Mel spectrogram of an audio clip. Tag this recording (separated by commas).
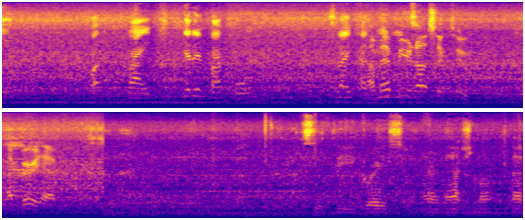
outside, urban or man-made, outside, rural or natural, Speech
